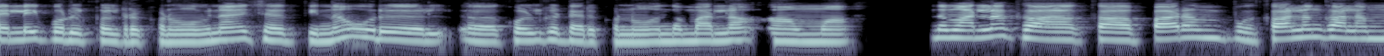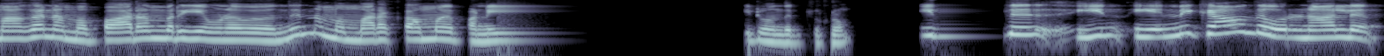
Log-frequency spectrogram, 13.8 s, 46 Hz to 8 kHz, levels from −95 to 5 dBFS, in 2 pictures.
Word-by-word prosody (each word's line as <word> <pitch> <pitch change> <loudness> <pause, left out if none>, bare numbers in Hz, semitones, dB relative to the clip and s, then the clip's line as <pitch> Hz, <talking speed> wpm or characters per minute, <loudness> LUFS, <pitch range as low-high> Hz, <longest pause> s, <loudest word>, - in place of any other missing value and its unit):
வெள்ளை 205 +2 +4
பொருட்கள் 190 -2 -1
இருக்கணும். 170 0 -1
விநாயகர் 215 +3 +1
சதுர்த்தினா, 190 +1 0
ஒரு 220 -4 +1 0.4
அ - - +1 0.2
கொழுக்கட்ட 195 0 -1
இருக்கணும். 170 0 -2
அந்த 180 0 -1
மாரில்லாம் 200 +3 0
ஆமா. 175 -1 0 0.5
இந்த 255 - +1
மாரில்லாம் 265 +4 +4
க - - +7 0.3
க - - +3 0.3
பாரம் 250 +3 +3 0.3
காலம் 255 +4 +3
காலமாக 230 0 +1
நம்ம 215 -5 -2
பாரம்பரிய 230 +1 +1
உணவ 200 0 0
வந்து, 265 - -3
நம்ம 280 -9 -2
மறக்காம 215 +2 -1
பண்ணிட்டு 190 +1 -5 0.8
வந்துட்டு 165 -2 -6
இருக்குறோம். 160 +1 -8 0.4
இது 280 +4 -3 0.4
இன் 305 0 -1 0.2
என்னைக்காவது 365 +5 +2
1 255 - -4
நாலு 255 0 +4
215 Hz, 145 wpm, -21 LUFS, 190-255 Hz, 0.8 s, க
